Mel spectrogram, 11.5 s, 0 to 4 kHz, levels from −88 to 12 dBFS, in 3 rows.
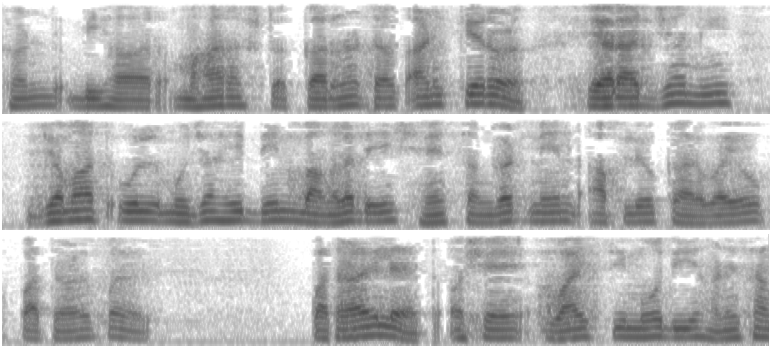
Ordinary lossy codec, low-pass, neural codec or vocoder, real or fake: AAC, 16 kbps; 3.6 kHz; none; real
